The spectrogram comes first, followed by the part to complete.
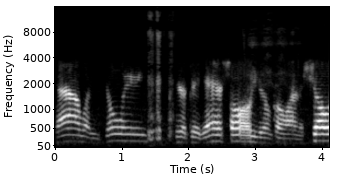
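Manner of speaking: plain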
